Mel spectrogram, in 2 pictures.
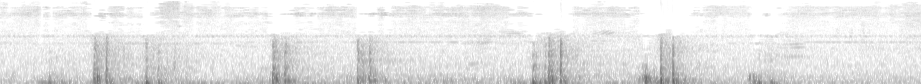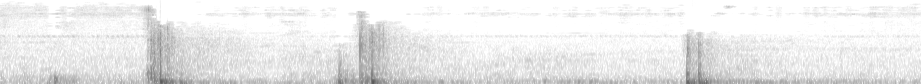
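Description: Fireworks going off in a string of about ten sharp bangs at uneven intervals, each with a short rumbling tail; the two loudest come a little past halfway.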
